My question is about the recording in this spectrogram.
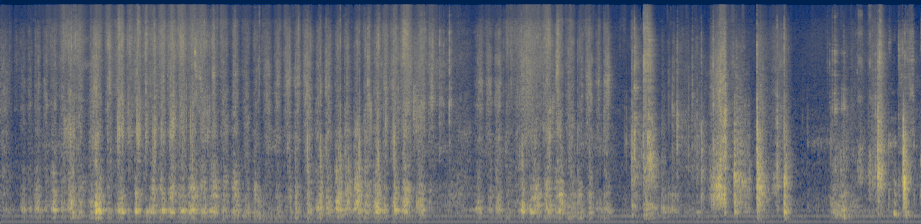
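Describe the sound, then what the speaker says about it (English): Paper being burnished down onto a scrapbook mini album page, a steady close rubbing and scraping that runs nearly continuously in repeated strokes, with short pauses and a few sharper scuffs near the end. "Flip it around, burnish it down."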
